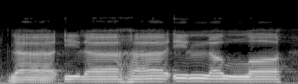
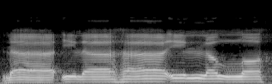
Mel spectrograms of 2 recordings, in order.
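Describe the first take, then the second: No difference in how they are said.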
